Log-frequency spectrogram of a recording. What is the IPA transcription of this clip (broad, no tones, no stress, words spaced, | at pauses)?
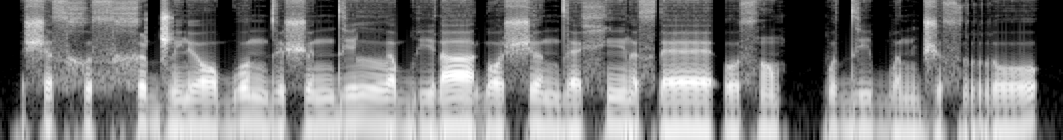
ʃɐsxʊsxə ɖ͡ʐĩɾʲɔːbo ndøʃøndi lːɐbi ɾa ɠɔʃə ndɛxĩ ɾəsɾɛː ʔosɔ̃pːʊdi bɐnd͡ʒosro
